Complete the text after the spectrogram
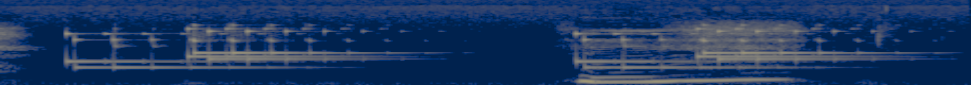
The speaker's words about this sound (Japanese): ってあれ、君のスマホが鳴ってる。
